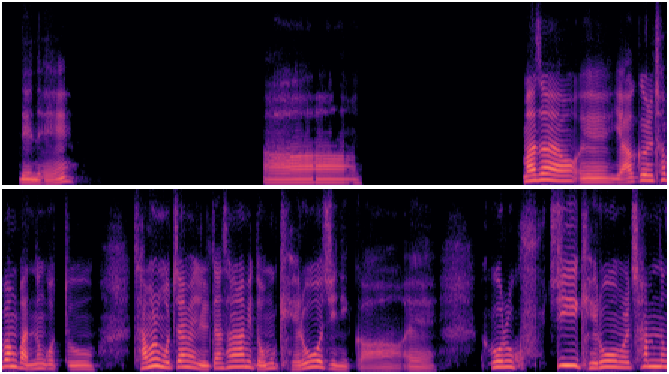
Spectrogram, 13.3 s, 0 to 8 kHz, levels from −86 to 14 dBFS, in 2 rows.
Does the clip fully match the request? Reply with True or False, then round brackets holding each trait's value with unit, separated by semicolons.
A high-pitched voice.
False (180 Hz)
